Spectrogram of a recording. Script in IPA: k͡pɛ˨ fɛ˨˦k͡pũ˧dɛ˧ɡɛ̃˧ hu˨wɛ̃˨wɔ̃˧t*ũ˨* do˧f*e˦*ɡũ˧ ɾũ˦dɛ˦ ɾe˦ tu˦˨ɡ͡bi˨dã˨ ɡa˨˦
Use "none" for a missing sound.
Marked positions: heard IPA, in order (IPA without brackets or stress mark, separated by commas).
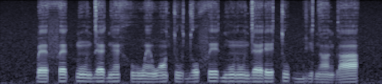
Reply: u˨, e˦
